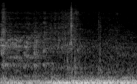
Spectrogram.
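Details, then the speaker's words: 2016 Ford Super Duty F-350 DRW 4WD Lariat 6.7L diesel, about 171–176K miles, cold start heard from outside. It catches at once and settles into a deep, steady rumble without stumbling or rattling; healthy. "So starts right up, sounds great."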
